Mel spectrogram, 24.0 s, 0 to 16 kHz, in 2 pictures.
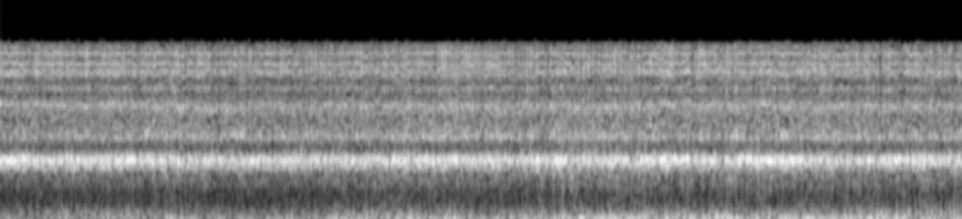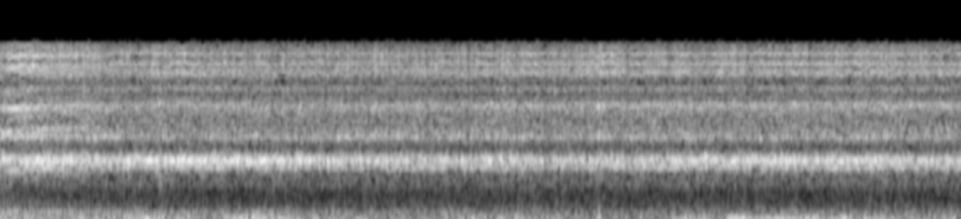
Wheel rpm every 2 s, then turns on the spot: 230, 240, 230, 230, 230, 230, 230, 240, 230, 240, 230, 230.
none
